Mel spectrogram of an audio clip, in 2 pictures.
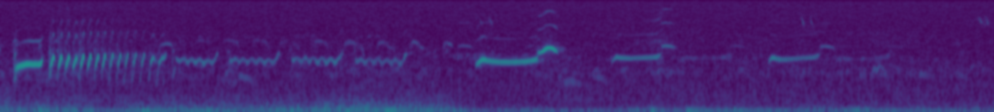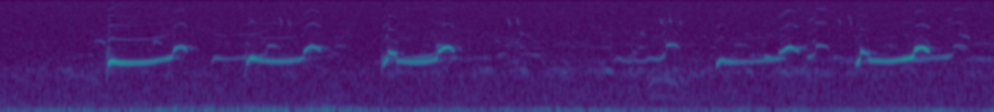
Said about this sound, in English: a curlew, a bird of the moors and marshes, with a bubbling call that captures just the right feeling of freedom,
